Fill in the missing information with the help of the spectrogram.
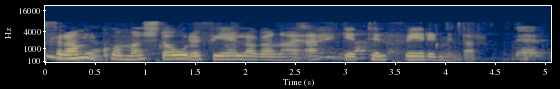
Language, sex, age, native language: Icelandic, female, 50-59, Icelandic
